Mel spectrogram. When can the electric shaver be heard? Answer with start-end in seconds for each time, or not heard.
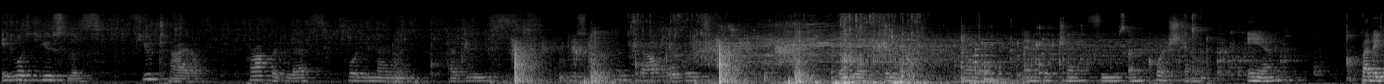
6.9-11.8.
